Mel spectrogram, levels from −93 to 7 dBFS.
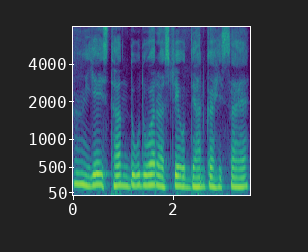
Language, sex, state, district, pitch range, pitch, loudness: Hindi, male, Uttar Pradesh, Lalitpur, 160-185 Hz, 175 Hz, -13 LUFS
